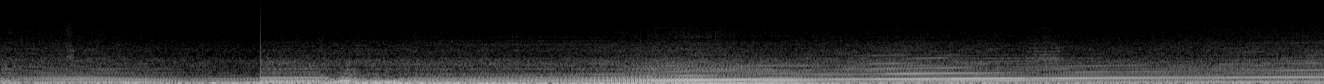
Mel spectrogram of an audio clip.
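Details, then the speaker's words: C5 Corvette with a BTR Stage 3 cam on a remote tune via HP Tuners, during a logged wide-open-throttle pull: the pitch climbs cleanly, then eases off, smooth with no misses or rattles. "It was so awesome getting to go wide open throttle on this car. I haven't been wide open throttle in this car since probably April. So, it's been a minute. Um, it felt amazing. It sounds so good and the car drives so smooth."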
